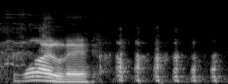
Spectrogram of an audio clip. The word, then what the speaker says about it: Wile: It's pronounced weird. It's pronounced Wiley.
